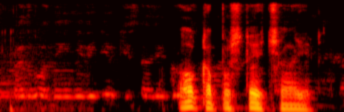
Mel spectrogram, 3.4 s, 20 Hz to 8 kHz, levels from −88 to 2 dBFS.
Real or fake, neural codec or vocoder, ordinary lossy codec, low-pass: real; none; none; 7.2 kHz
